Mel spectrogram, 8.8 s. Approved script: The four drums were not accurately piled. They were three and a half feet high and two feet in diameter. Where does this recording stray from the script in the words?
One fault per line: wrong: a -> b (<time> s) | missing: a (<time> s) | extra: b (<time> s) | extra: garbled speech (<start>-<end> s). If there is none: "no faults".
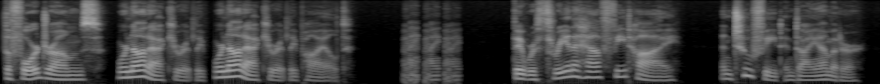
extra: were not accurately (2.1 s)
